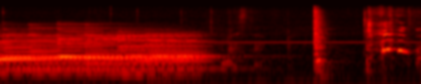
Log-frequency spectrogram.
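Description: Digital piano playing sustained chords that ring out and die away about two seconds in as the piece ends. A sharp click follows about a second later, then a brief breathy noise near the end.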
